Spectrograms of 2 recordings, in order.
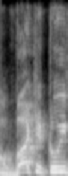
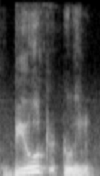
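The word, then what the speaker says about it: but-2-ene: इसको बट 2 इन नहीं पढ़ा जाता है, क्या पढ़ा जाता है? ब्यूट 2 इन।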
